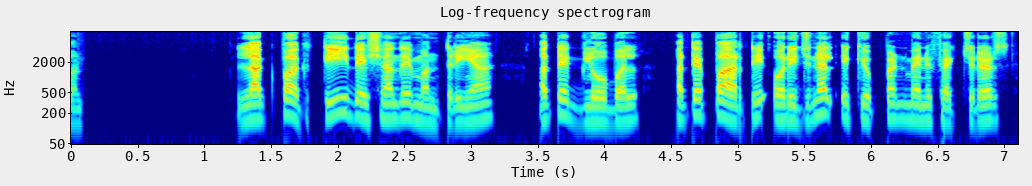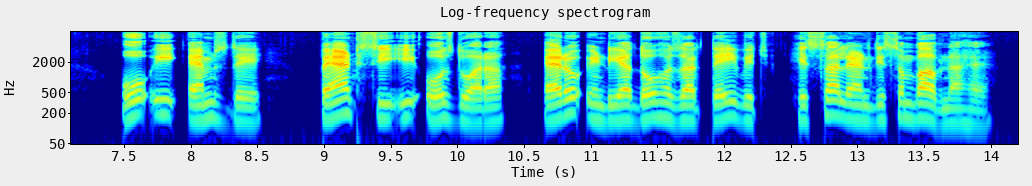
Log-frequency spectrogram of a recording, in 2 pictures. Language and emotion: Punjabi, neutral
